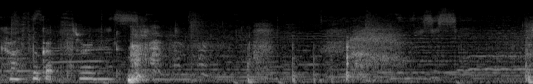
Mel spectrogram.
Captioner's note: both laughing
